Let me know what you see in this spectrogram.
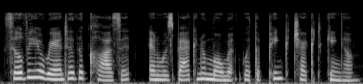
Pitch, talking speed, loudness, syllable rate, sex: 230 Hz, 265 wpm, -18 LUFS, 6.2 syllables/s, female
